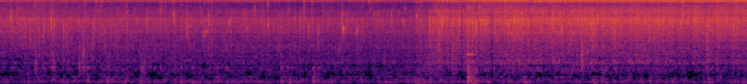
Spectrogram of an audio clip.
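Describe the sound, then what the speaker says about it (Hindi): Chopped onions sizzle steadily in hot oil in a pan, a continuous close crackling hiss that grows louder and denser partway through, with no talking. "प्याज जो मैंने काट के रखा है वो ऐड कर दें।"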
